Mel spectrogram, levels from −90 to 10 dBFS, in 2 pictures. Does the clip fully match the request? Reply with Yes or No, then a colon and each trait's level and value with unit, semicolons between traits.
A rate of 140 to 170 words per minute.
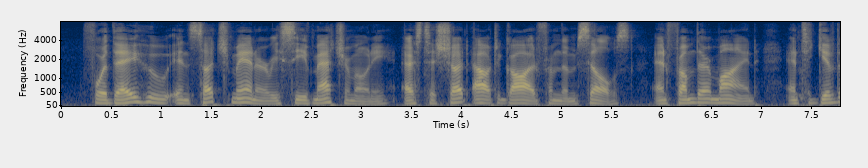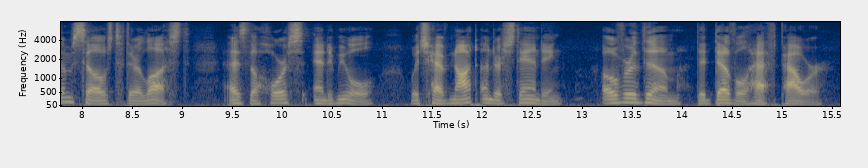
Yes: average, 160 wpm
